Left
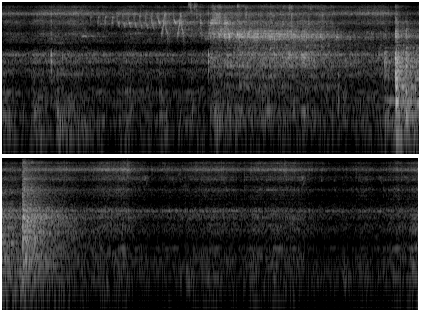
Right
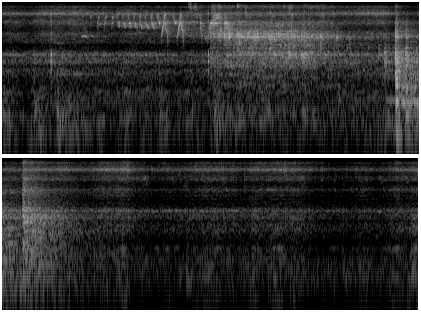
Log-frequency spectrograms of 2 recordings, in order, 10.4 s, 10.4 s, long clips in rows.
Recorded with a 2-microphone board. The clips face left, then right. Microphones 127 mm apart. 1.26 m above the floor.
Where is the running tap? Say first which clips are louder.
Even; 25° left (ahead or behind), 1.3 m.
